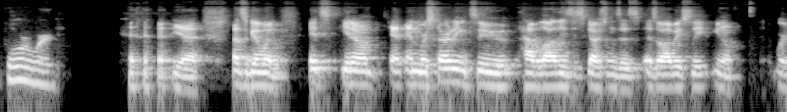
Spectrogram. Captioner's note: laugh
